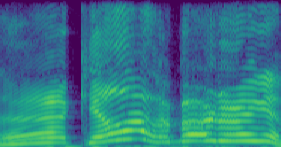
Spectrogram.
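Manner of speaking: acted panicked outburst. Retelling a coworker seeing photos of his toy: imitating someone panicking. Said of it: "he panicked. He's like".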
